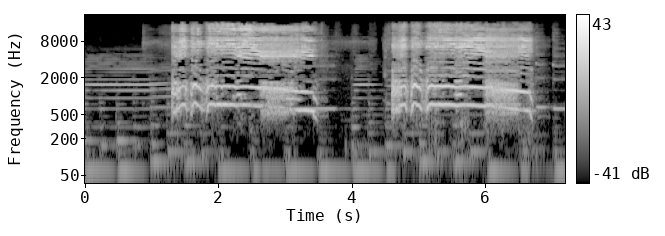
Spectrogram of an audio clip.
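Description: Two long rooster crows ring out one after another, loud and close, with hens clucking steadily underneath.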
